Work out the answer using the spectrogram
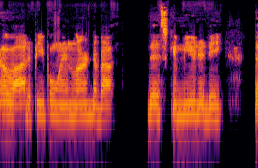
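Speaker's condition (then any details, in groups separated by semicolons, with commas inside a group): ALS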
